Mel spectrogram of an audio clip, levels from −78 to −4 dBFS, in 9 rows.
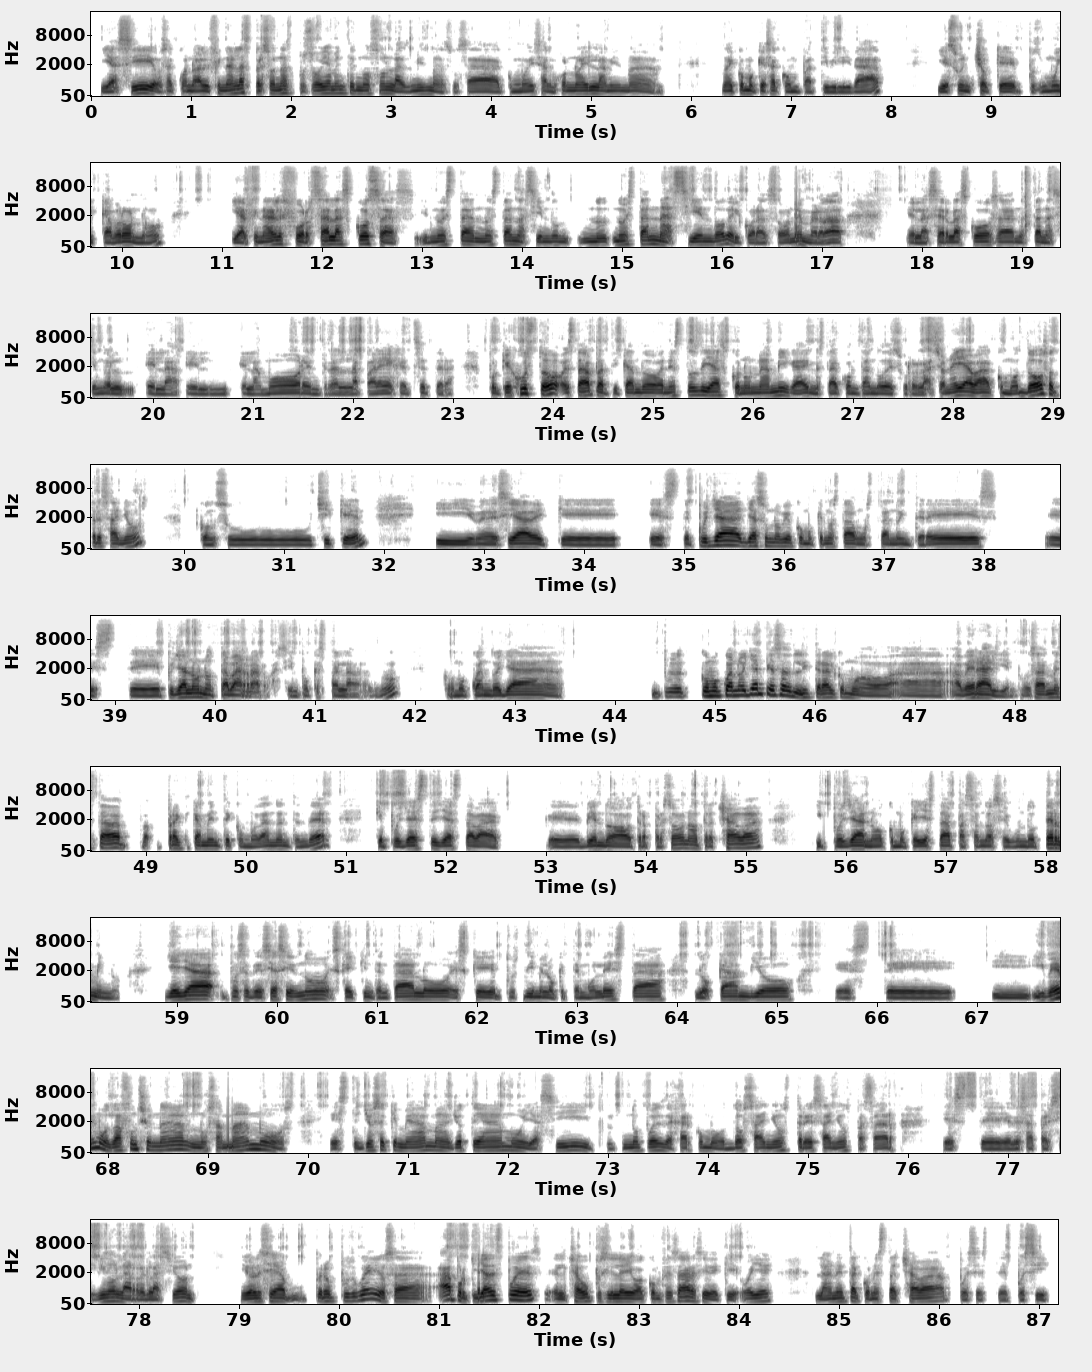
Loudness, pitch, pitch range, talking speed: -20 LUFS, 115 Hz, 100-125 Hz, 185 wpm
